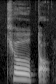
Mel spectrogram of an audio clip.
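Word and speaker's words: きょうと: you probably know it it's kyoto notice this illustrates two points that we've made in this video chisayo okay so the reason this isn't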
